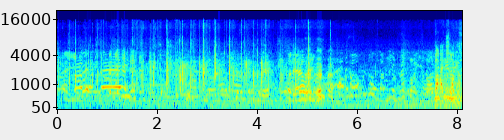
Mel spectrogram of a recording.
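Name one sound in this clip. Children shout excitedly nearby.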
